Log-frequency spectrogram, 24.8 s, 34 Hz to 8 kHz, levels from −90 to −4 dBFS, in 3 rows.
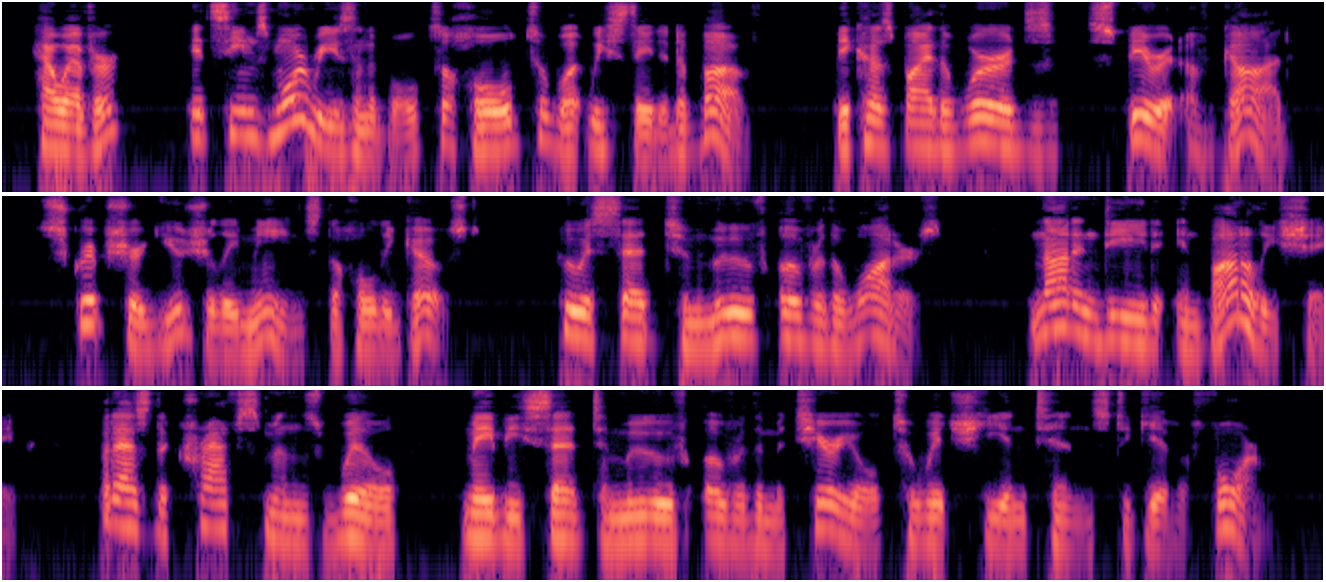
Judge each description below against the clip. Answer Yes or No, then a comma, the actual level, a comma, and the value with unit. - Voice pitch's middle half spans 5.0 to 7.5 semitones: Yes, wide, 5.4 semitones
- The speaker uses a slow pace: No, average, 145 wpm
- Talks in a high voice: No, low, 115 Hz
